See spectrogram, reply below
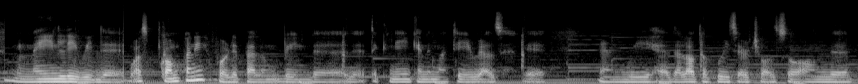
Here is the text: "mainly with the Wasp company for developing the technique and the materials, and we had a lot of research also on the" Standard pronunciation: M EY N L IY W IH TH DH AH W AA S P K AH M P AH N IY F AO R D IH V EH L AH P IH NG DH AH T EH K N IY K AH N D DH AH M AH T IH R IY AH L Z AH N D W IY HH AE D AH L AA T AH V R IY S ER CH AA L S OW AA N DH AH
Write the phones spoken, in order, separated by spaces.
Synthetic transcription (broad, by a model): M EY N L IY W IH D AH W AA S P K AH M P AH N IY F AO R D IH P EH L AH B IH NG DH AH T EH K N IY K AH N D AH M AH T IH R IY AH L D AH N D W IY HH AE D AH L AA T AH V R IY S ER CH AA L S OW AA N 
